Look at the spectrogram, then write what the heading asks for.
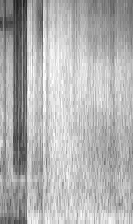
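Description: Rocket launcher explosions in Half-Life, a sudden loud booming blast that breaks in after a brief lull, followed by a sustained rumbling, crackling roar of further explosions and gunfire up close.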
